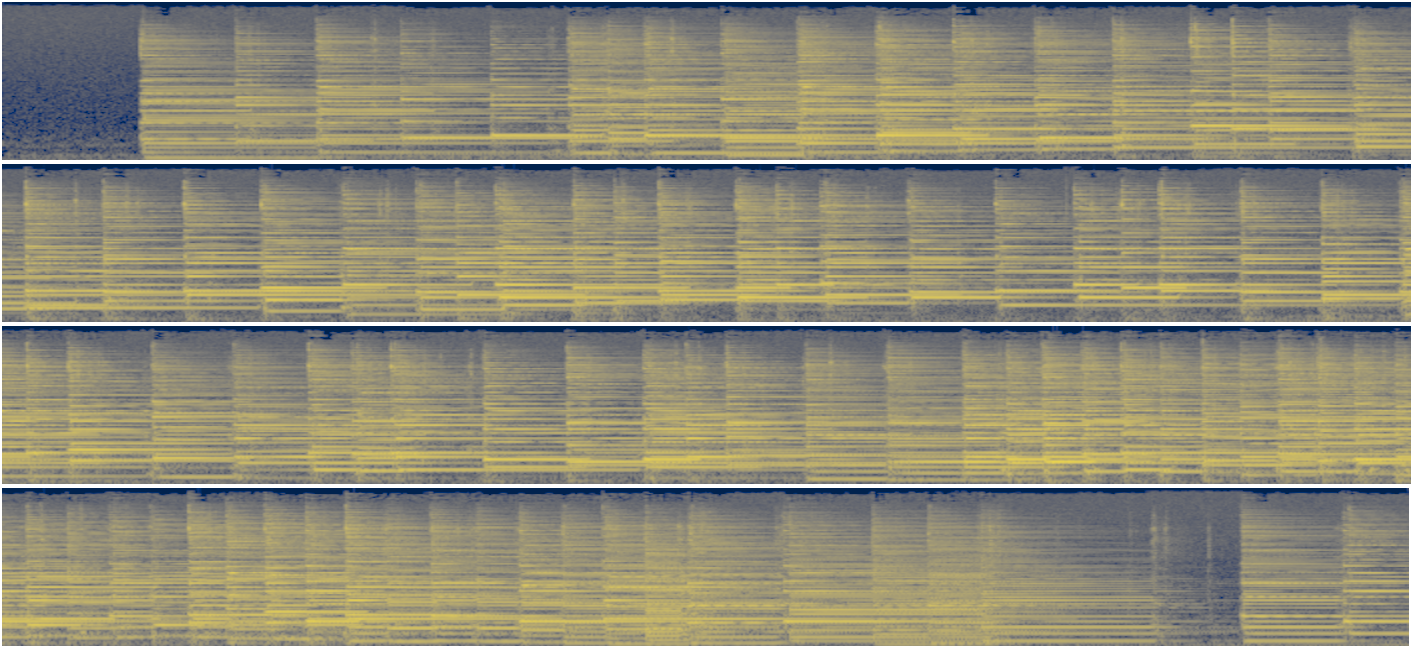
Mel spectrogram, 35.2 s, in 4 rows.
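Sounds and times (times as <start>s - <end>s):
harpsichord: 0.9s - 35.2s.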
